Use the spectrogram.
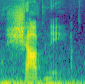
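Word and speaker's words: Shabbona: Raphael Wasuk drives through Chief Shabana Forest Preserve in Northern Illinois. He's a member of the prairie band Padawatami tribal council and a direct descendant of the chief whose name the prairie band pronounces Shabni.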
